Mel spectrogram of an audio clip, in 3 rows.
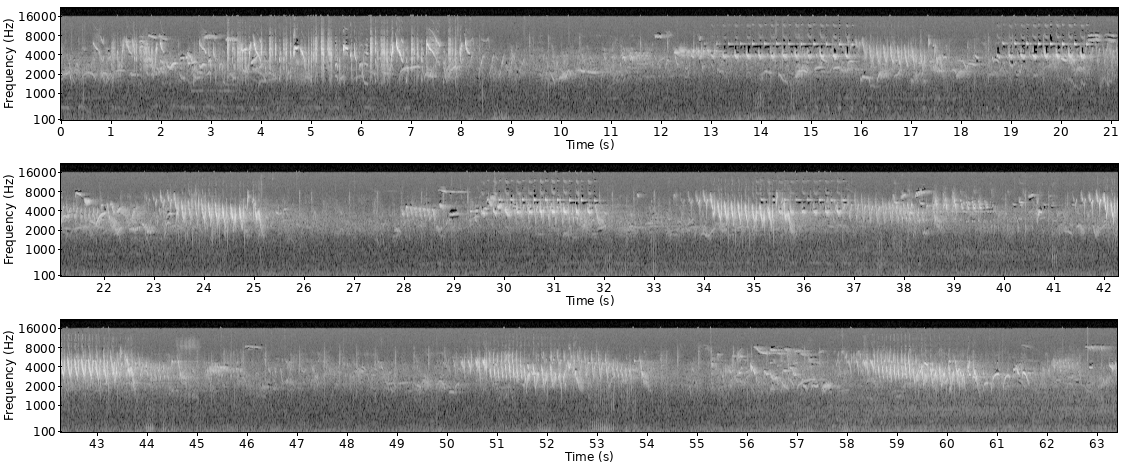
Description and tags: lots of birds singing early in the morning near Bernabe House (Carcabuey, Spain). Sennheiser ME66+MKH30 into Shure FP24, recorded in Edirol R09, decoded to M/S stereo with Voxengo free VST plugin
south-spain, spring, nature, field-recording, birds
